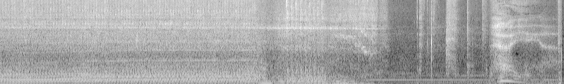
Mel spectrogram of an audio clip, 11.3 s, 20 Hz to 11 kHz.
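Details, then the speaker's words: Suzuki engine that had been running on three cylinders, restarted after new spark plugs and the distributor cap turned 180°. Loud, lumpy, stumbling idle that then drops off: rough idle misfire, suspected ignition or distributor fault. "right so there's clearly some issues all ignition related"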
